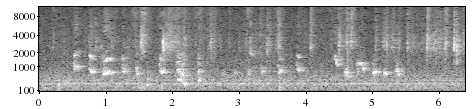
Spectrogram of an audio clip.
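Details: Whippet puppies from the litter of a female named Kandy, several pups giving thin, high squeaky whimpers in short overlapping bursts, some rising and falling, over soft rustling and clicking handling noise.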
